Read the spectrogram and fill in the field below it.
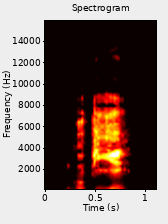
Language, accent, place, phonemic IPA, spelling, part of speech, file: French, France, Lyon, /ɡu.pi.je/, goupiller, verb, LL-Q150 (fra)-goupiller.wav
- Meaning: 1. to pin (together) 2. to arrange 3. to turn out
